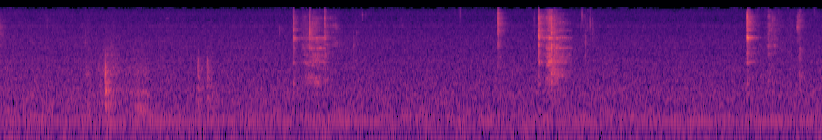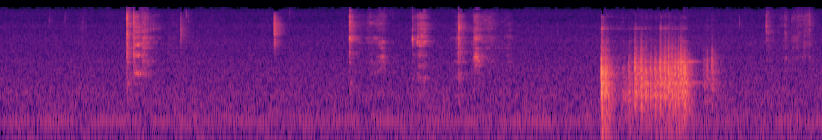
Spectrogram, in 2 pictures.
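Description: A knife scrapes and taps on a board.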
